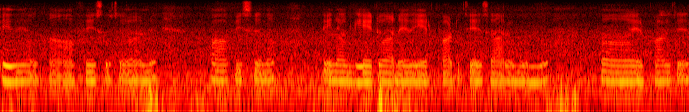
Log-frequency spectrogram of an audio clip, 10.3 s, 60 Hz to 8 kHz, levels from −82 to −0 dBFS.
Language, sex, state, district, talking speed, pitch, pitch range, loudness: Telugu, female, Andhra Pradesh, Srikakulam, 85 wpm, 115 Hz, 115-120 Hz, -36 LUFS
